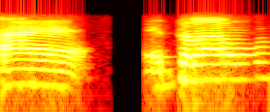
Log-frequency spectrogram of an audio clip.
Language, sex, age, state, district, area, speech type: Malayalam, female, 45-60, Kerala, Kollam, rural, conversation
